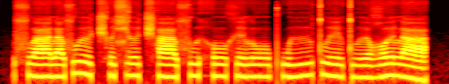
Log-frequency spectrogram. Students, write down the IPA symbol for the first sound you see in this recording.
sʷ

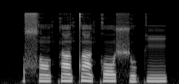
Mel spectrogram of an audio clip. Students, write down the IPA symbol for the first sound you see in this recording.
s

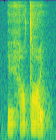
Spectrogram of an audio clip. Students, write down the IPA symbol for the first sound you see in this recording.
e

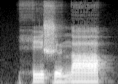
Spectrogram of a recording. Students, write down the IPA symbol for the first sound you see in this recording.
h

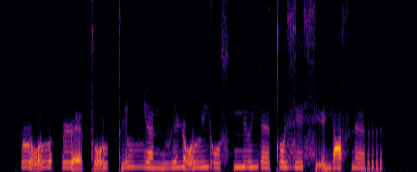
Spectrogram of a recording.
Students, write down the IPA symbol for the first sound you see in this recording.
ɭ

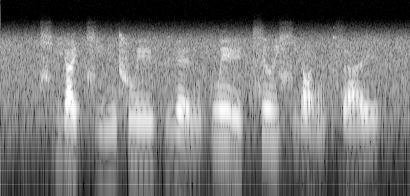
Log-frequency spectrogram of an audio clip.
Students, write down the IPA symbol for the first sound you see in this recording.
t͡ɕʰ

